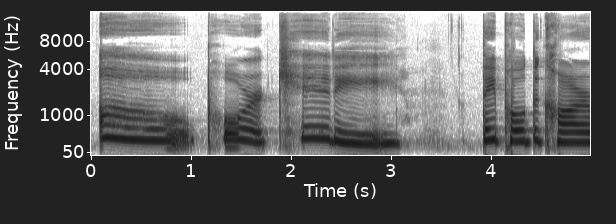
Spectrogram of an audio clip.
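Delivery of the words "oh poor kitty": sad pity. Acted. Bonnie sees her dead cat.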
